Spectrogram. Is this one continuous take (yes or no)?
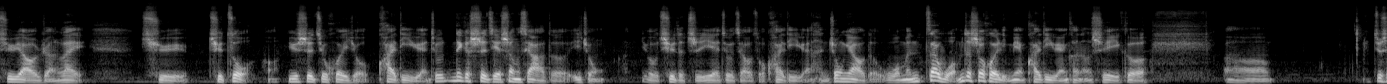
no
